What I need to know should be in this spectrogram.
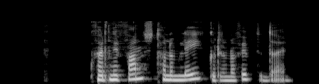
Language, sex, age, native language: Icelandic, female, 20-29, Icelandic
